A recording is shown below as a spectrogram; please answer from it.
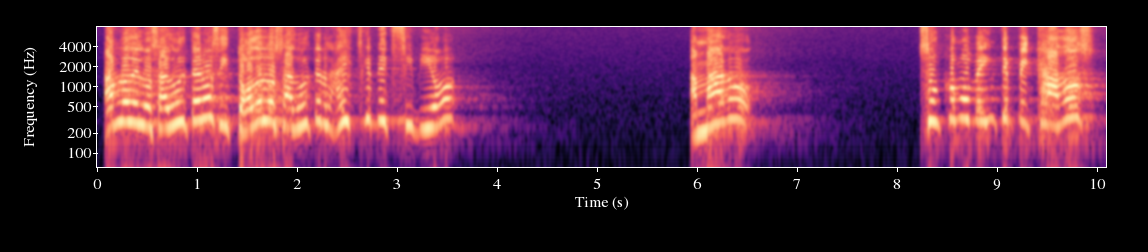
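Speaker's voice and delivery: voz alta y fuerte; predicación a gritos. Acted. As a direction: predica con fuerza. (sermón gritado)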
